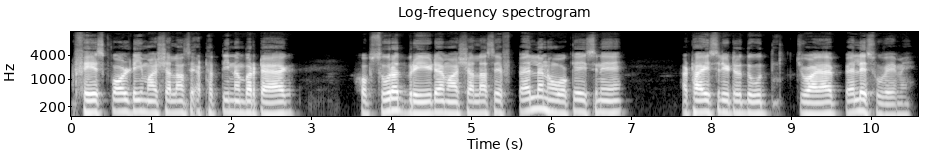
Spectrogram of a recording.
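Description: A man walks viewers through cattle for sale on a farm, talking in plain, unhurried sales patter and filming on a handheld phone outdoors. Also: mid-range voice, level tone, bright, forceful tone, clean tone. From Pakistan. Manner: repeats a stock religious phrase often. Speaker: livestock seller vlogger. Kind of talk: casual sales walkthrough.

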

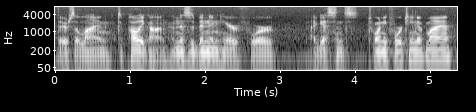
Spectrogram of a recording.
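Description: A man hosting a casual screen-recorded software tutorial, relaxed and full of fillers and restarts. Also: very deep voice, normal speed, slight background noise.

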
